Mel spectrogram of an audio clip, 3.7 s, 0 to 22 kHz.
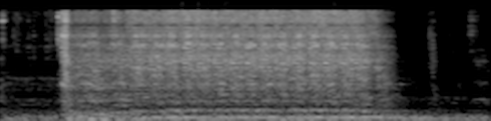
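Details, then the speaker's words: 1970 Dodge D100 with new Edelbrock 750 carburetor and resealed Holley Street Dominator intake: starter churns steadily but the engine never fires; no spark reaching the coil suspected, fuses to be checked; crank-no-start. "I tried to crank it up again and now it's not I'm not getting power to something or some it's I'm not it's not getting fire"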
